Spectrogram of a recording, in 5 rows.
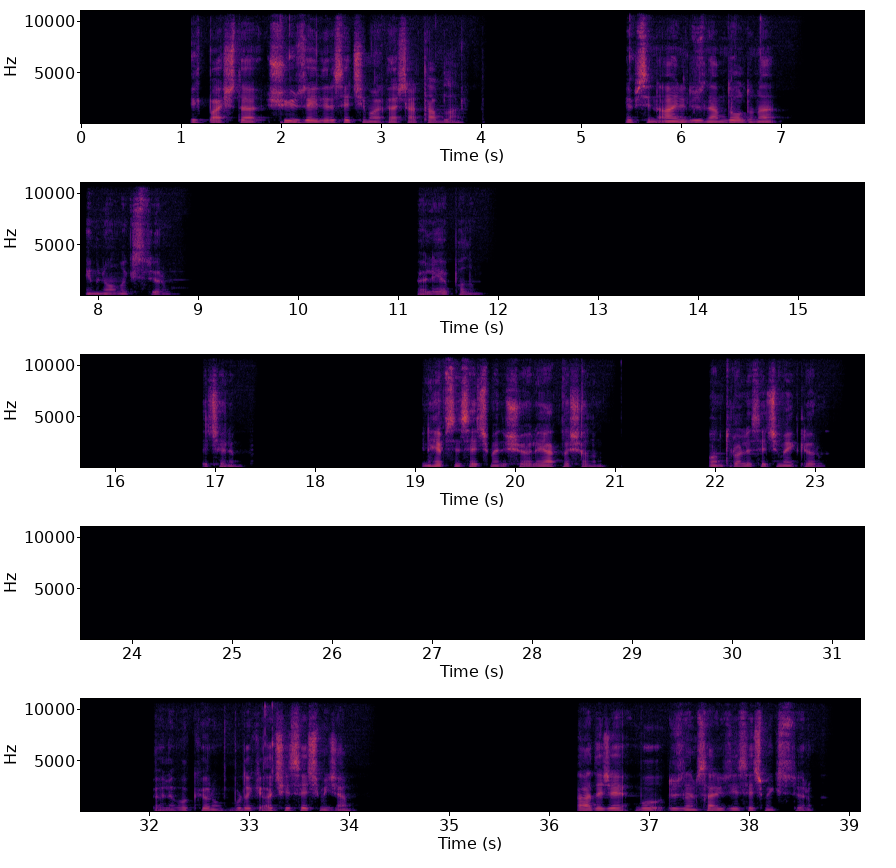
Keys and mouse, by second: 0.8 right click, 1.9 click, 3.9 Tab, 4.5 click, 6.7 Tab, 6.7 click, 17.4 Tab, 20.9 click, 23.6 click, 25.6 click, 27.8 click, 33.0 click, 35.5 click.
